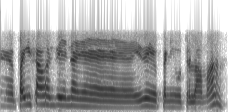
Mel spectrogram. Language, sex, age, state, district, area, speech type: Tamil, female, 60+, Tamil Nadu, Thanjavur, urban, conversation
